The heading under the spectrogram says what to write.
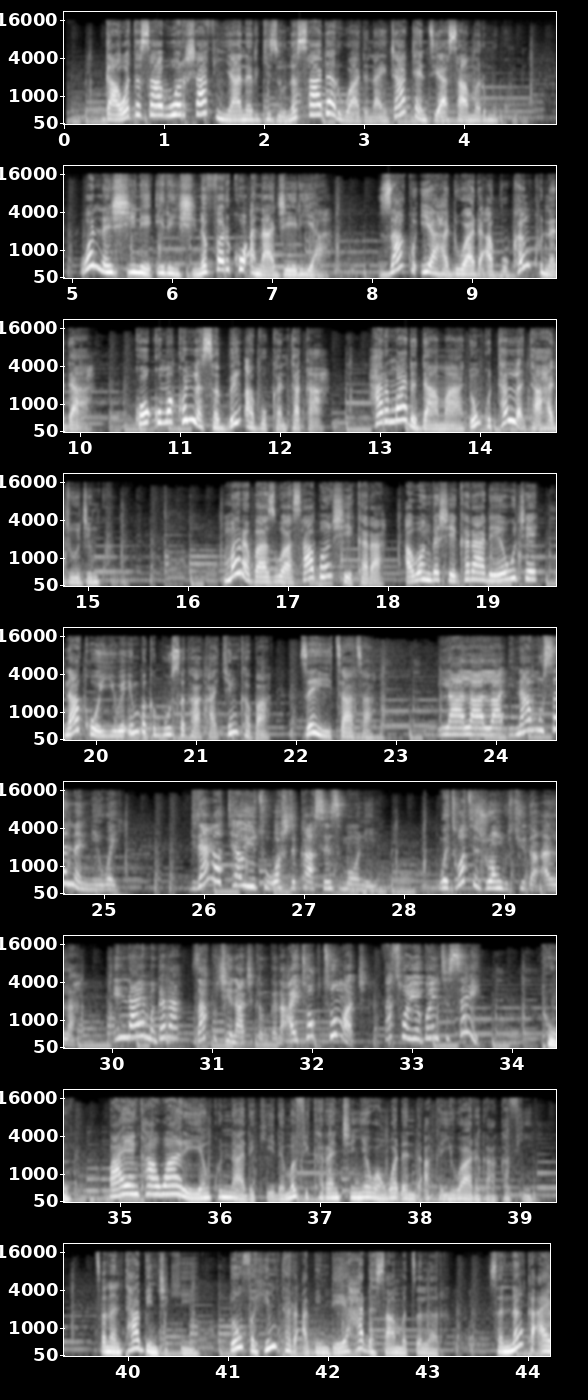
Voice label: hausa, hausa voices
